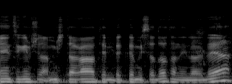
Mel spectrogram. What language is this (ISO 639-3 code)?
heb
